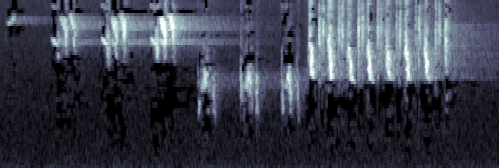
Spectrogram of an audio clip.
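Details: Song of a thrush nightingale: a high whistle, then strong rasping high phrases, a few lower chopped notes, and finally a fast series of loud, sharp notes that sweep downward in pitch.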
